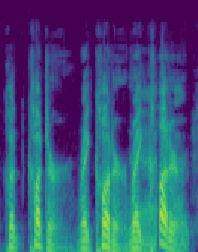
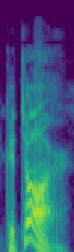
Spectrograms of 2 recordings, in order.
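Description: First: It is said closer to the native pronunciation. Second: It is said with an American pronunciation. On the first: "the closest is like Qatar or Qatar" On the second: "as Americans and we say Qatar"

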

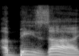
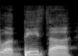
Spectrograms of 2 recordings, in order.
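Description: First: It is said in a plain English way. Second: It is said in a showy Spanish-style way. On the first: "it's not Ibiza" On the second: "I said it like that on purpose"

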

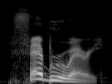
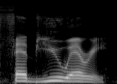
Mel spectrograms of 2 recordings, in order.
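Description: First: The first r is pronounced, sounding like roo. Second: The first r is dropped, sounding like yoo. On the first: "I have always pronounced it February" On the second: "it's actually pronounced February"

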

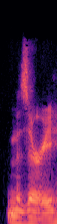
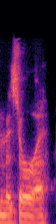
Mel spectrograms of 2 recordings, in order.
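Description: First: The ending of the word is said in full. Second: The ending of the word is rounded off. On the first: This is how most residents say it. "to most people, I would say we still say Missouri" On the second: This is how older, rural residents say it. "round it off and just basically say Missouri"

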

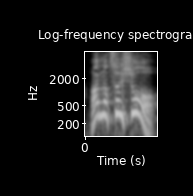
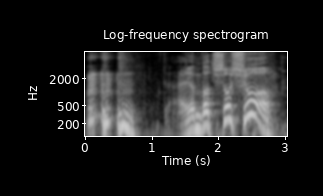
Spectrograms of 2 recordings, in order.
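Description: First: It is said in the reader's plain accent. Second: It is said in a put-on Russian accent.

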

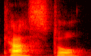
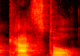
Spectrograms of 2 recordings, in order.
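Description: Both takes have the same delivery.

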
